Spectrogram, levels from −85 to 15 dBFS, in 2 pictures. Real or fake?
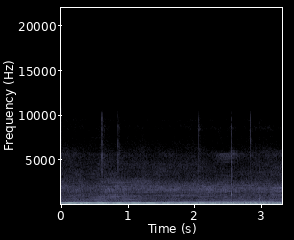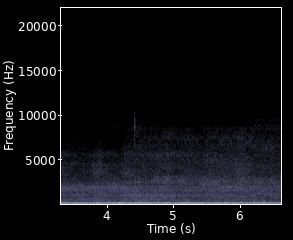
fake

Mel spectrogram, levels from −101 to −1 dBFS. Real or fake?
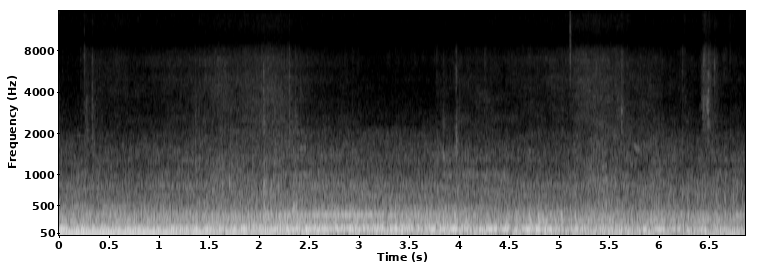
real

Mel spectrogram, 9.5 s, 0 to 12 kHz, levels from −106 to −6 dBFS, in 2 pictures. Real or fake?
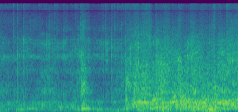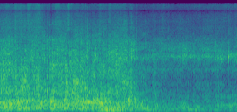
fake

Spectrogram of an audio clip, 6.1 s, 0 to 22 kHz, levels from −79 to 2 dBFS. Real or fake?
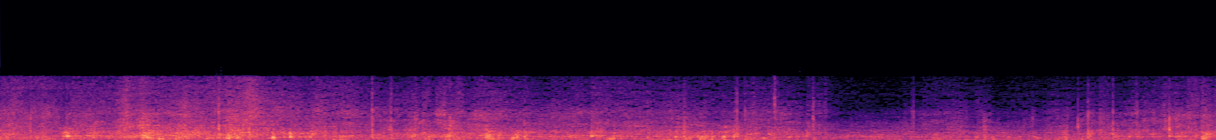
fake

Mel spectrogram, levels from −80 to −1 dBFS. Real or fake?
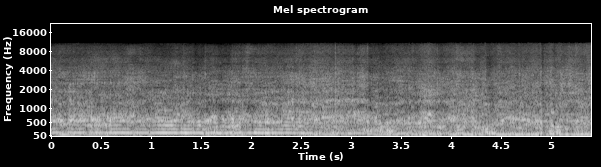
fake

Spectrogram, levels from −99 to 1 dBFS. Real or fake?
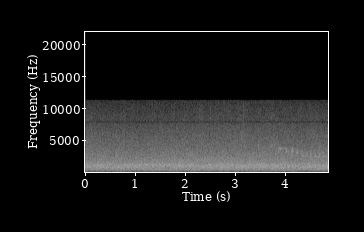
real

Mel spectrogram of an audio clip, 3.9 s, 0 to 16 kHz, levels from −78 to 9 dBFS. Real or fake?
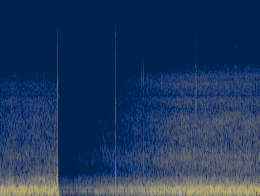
real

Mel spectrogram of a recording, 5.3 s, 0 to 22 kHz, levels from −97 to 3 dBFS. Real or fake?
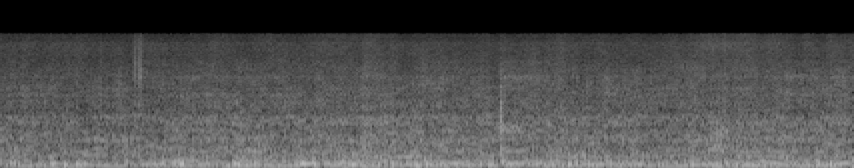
fake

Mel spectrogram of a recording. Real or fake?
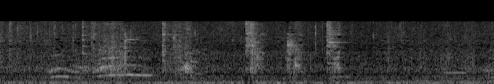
real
